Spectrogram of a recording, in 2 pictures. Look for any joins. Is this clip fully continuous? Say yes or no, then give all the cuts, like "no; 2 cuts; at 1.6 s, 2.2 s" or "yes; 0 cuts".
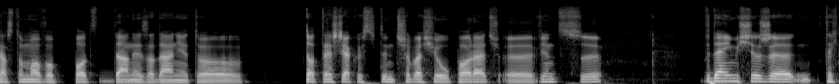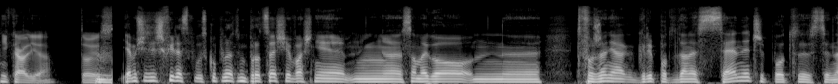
no; 1 cut; at 9.5 s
